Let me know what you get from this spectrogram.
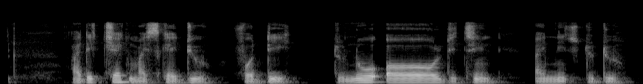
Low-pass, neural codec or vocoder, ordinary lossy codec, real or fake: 7.2 kHz; none; Opus, 64 kbps; real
